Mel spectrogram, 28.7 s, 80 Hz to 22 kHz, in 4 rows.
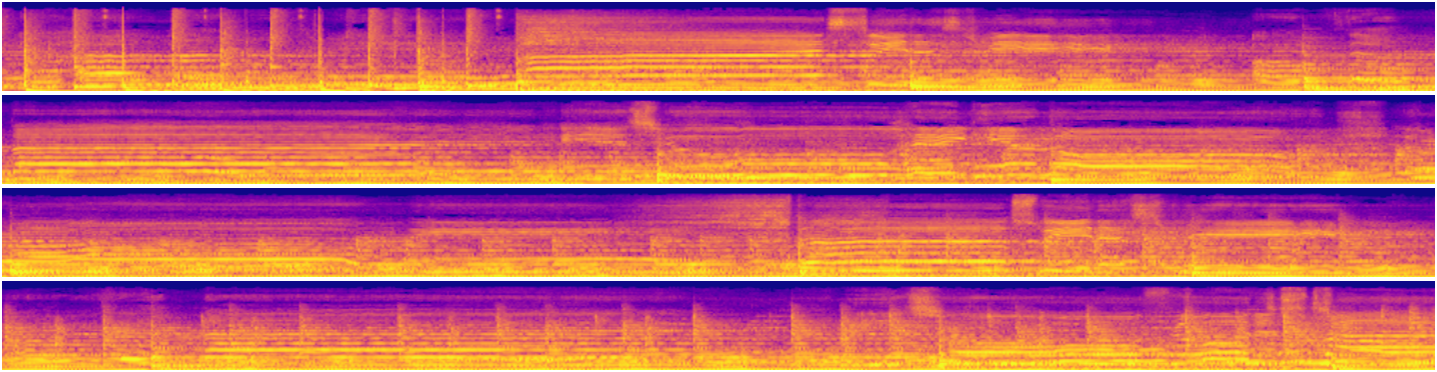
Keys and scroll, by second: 11.2-13.6 typing, 15.1 BackSpace, 15.3 BackSpace, 15.7 BackSpace, 15.9 BackSpace, 16.9 Tab, 19.0 super+z, 23.9-27.1 typing.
